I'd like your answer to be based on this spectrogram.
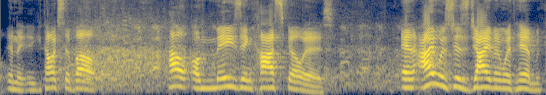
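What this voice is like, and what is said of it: Usual voice. Nothing is said of it.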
